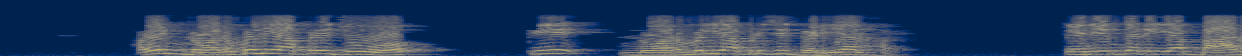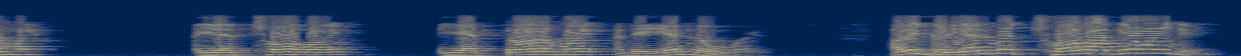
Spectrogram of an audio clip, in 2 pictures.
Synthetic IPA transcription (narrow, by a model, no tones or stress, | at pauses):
ɦəʋenɔɾməliapɽ̃ed͡ʒoo | kenɔɾməliap̬ɽ̃ĩd͡ʒeɡəɽijalɦɔj | t̪oeniənd̪əɾəjãɓaɾɦɔj | əjãt͡ʃʰɔɦɔj | əjãt̪ɾəɳɦɔjəneəjãnəʋɦɔ̰j | ɦəʋeɡəɽijalmãt͡ʃʰɔʋaɡjaɦɔjne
